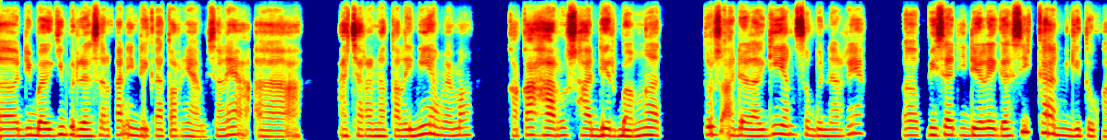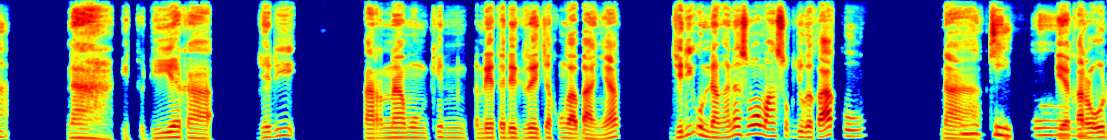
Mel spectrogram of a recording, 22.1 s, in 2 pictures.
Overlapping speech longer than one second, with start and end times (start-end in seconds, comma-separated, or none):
none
